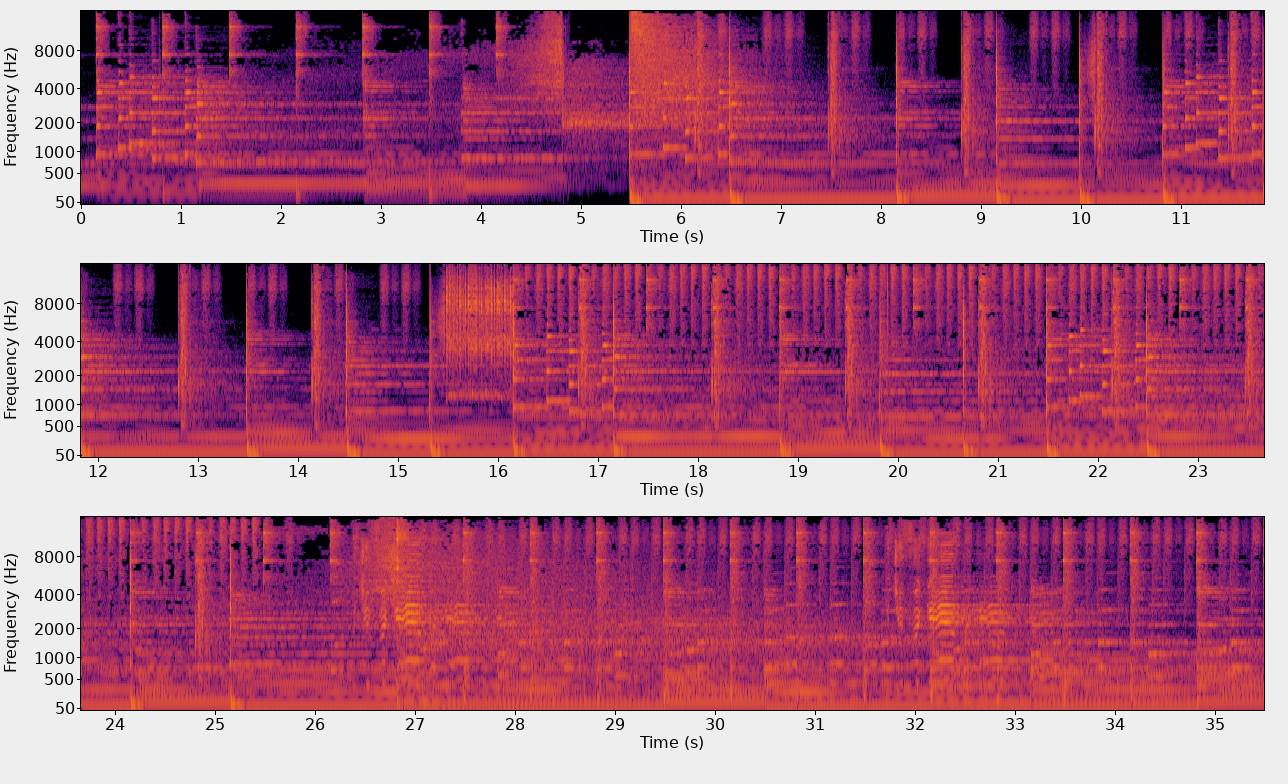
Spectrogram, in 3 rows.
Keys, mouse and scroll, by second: 0.5 click, 2.2 z, 2.6 click, 3.1 space, 3.3 click, 3.6 space, 5.0 click, 9.0 space, 9.1 click, 9.5 space, 10.1 click, 10.5 space, 10.6 click, 11.0 space, 12.0 click, 23.2 click, 28.1 click, 32.2 click.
